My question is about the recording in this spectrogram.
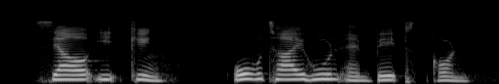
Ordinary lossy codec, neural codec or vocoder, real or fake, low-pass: none; none; real; none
